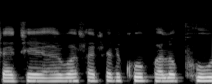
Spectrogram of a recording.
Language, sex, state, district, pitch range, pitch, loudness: Bengali, male, West Bengal, Jhargram, 155-165 Hz, 160 Hz, -17 LUFS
